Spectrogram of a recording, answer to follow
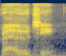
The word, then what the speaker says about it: Raucci: last name the story is that it's really pronounced Ruchi but we've always told people rasi because it was easier to say I was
